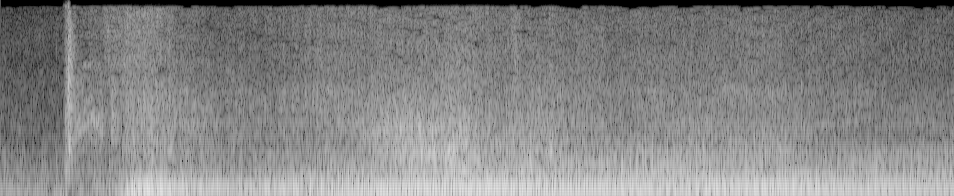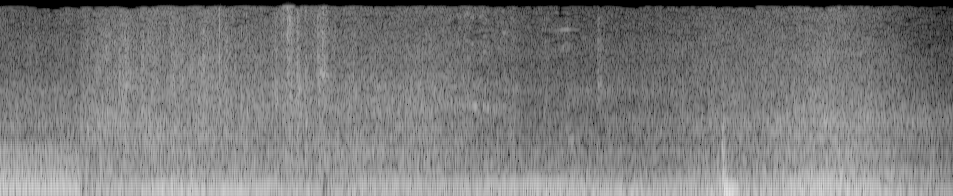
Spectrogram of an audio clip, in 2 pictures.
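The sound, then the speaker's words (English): A Cadillac Escalade engine cranks and catches, then runs loud with a deep rumble and throttle revs before settling to a lower, steadier drone as the SUV drives, with a brief knock near the end. “Rich bitch driving in her daddy's Escalade.”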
